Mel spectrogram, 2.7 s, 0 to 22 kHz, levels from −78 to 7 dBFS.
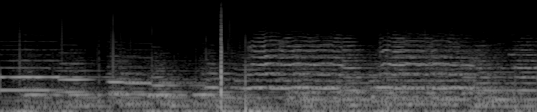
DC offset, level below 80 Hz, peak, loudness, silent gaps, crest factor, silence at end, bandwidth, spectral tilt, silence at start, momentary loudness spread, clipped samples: under 0.1%; -46 dBFS; -8 dBFS; -33 LUFS; none; 24 dB; 0 s; 20 kHz; -5 dB/octave; 0 s; 3 LU; under 0.1%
